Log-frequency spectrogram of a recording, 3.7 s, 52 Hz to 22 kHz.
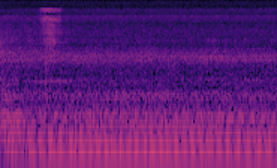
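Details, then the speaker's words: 2011 Nissan Rogue after replacing spark plugs and coil packs for misfires and a P0300 code: idle slightly high while the computer relearns but steady and smooth, with no stumbles, vibration or codes. "so the idle is high because the computers relearning but it's nice and smooth and there's no engine spiers while driving or vibration and no codes"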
